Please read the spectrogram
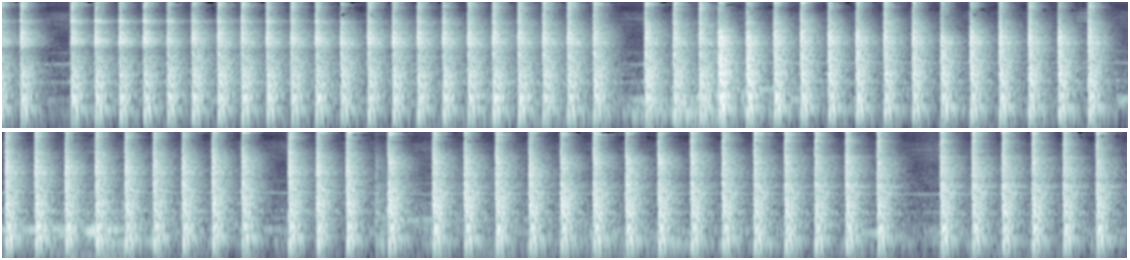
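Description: Hand hammer forging a red-hot strip of bearing steel on a thick steel disc used as an anvil: a steady run of sharp metal-on-metal blows, about three a second, with a few brief pauses.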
